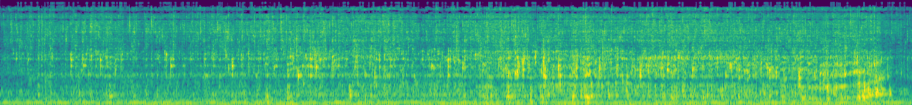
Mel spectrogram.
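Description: Windshield washer fluid poured into the reservoir of a Subaru Impreza: a quiet, continuous trickle and gurgle of liquid that runs steadily throughout and rises slightly in pitch near the end as the reservoir fills.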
